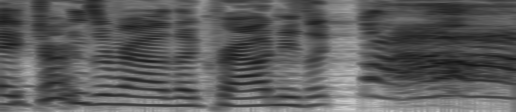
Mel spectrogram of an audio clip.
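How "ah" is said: high imitated scream; short hammed-up shout of fury; mad yell. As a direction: yell out in mock rage. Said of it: "And then he gets mad".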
